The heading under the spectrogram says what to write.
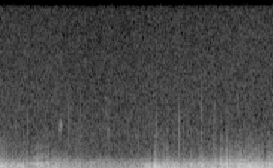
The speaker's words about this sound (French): Il fait particulièrement chaud. On entend surtout le tonnerre, mais rien de plus.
